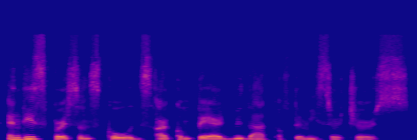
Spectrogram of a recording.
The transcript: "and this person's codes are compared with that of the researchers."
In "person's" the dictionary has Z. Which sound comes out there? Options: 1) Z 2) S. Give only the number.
2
